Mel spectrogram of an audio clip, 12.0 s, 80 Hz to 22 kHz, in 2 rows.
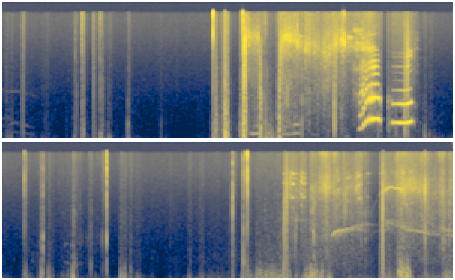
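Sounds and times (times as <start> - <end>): phone rubbing against clothing: 9.7 - 12.0.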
